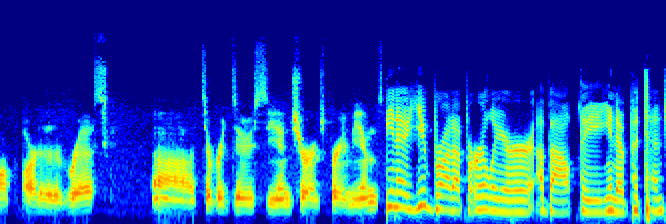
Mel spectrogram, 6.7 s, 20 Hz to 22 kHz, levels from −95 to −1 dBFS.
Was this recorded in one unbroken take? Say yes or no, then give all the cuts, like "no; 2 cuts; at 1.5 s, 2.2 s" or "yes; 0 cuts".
no; 2 cuts; at 3.8 s, 5.3 s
